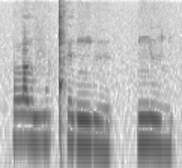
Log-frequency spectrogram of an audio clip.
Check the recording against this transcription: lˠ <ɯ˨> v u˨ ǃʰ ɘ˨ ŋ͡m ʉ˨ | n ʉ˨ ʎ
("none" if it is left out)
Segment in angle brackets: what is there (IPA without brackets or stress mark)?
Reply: ɯ˨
